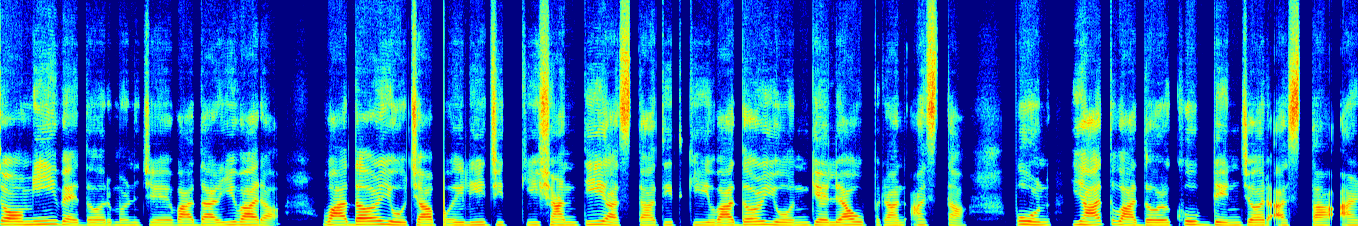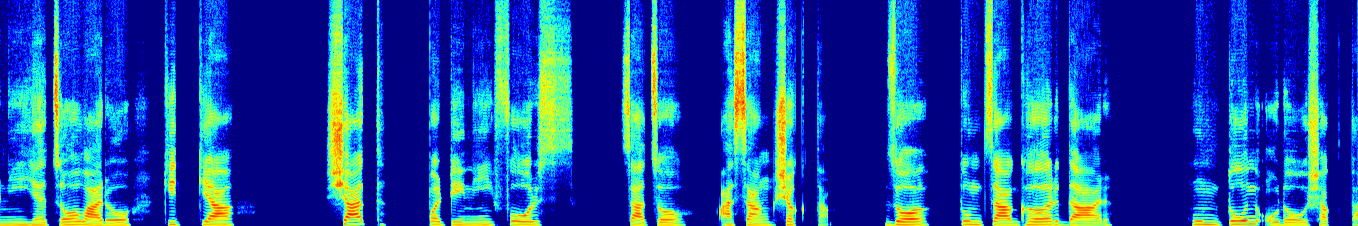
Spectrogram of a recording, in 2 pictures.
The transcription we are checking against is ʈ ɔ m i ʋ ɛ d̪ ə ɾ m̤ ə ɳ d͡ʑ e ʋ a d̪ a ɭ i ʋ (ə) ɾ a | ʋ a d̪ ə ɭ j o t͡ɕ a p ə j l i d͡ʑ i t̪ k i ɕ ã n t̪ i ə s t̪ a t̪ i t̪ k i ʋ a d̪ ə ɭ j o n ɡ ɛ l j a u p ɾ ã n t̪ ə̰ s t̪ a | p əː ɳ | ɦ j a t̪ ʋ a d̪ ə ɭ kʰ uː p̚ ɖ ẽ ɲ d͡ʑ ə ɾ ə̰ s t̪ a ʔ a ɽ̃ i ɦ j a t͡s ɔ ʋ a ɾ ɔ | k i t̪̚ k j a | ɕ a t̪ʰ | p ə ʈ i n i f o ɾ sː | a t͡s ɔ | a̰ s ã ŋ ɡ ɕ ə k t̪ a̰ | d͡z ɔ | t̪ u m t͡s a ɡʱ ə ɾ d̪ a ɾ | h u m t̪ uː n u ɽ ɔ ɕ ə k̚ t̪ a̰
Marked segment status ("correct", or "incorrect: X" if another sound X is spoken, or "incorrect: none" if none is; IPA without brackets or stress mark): incorrect: a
